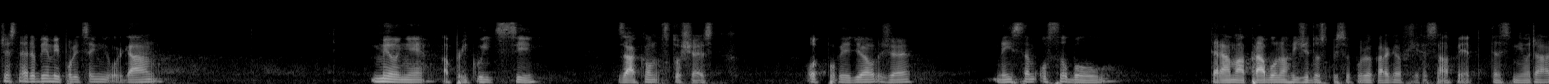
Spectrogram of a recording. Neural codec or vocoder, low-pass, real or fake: codec, 16 kHz, 1.1 kbps, Voila-Tokenizer; 7.2 kHz; fake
